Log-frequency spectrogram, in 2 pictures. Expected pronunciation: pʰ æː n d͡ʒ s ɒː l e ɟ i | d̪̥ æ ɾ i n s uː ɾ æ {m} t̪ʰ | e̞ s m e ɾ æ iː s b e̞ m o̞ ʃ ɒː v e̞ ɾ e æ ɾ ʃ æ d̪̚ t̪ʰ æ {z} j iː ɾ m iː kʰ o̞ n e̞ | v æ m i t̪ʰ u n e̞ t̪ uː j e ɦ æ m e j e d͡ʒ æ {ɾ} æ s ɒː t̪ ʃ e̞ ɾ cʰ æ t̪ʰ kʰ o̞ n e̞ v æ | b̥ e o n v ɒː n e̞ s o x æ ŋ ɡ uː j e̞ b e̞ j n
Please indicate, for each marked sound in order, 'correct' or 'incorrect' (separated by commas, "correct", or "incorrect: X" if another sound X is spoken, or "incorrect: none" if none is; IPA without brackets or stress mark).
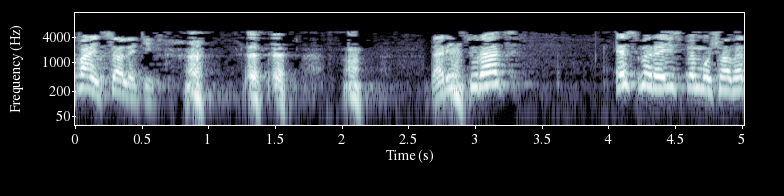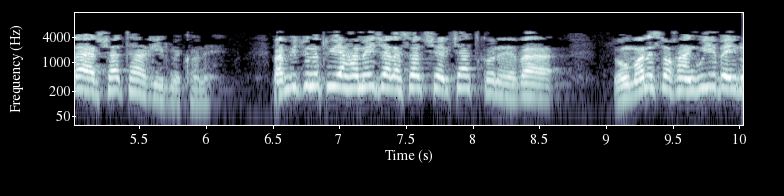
incorrect: none, incorrect: ɣ, incorrect: l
